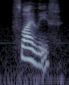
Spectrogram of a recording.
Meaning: 1. A blank leaf at the front or back of a book 2. A blank leaf at the front or back of a book.: Especially, the free portion of an endpaper
- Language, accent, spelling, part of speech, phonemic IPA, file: English, US, flyleaf, noun, /ˈflaɪˌlif/, En-us-flyleaf.ogg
